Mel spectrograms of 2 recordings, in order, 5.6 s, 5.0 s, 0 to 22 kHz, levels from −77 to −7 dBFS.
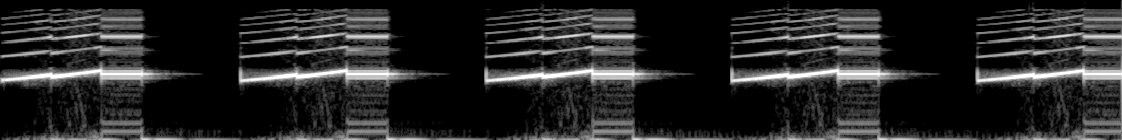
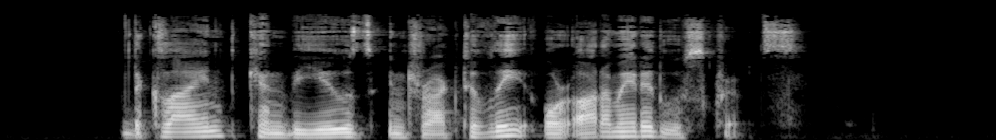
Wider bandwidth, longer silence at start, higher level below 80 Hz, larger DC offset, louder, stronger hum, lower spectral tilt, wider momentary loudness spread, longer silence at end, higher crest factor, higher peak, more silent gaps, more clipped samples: first, 17.5 kHz vs 14.5 kHz; second, 0 s vs 0.6 s; first, -42 dBFS vs -56 dBFS; neither; first, -1 LUFS vs -20 LUFS; neither; second, 3.5 dB/octave vs -4 dB/octave; first, 13 LU vs 7 LU; second, 0 s vs 1 s; second, 4 dB vs 20 dB; about the same, 0 dBFS vs -2 dBFS; neither; first, 0.1% vs under 0.1%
